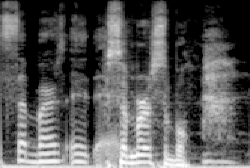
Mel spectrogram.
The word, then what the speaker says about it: submersible: I really struggle with the word submersible. It's that B. Or just say submarine. The B is silent. All right. The B's not silent.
